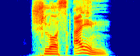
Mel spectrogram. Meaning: first/third-person singular preterite of einschließen
- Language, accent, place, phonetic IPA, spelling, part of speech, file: German, Germany, Berlin, [ˌʃlɔs ˈaɪ̯n], schloss ein, verb, De-schloss ein.ogg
